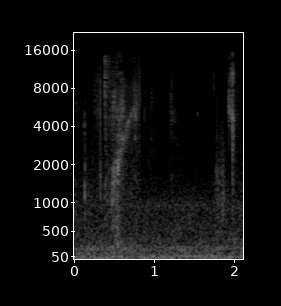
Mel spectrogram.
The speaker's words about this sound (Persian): میوه رو گاز میزنه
